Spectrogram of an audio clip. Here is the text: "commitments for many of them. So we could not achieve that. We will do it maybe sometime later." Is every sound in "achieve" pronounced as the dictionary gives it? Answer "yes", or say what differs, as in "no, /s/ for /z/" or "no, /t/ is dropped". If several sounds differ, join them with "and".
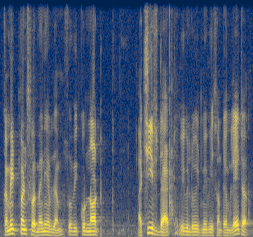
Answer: yes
